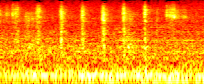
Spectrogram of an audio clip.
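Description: Small scissors snip paper.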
